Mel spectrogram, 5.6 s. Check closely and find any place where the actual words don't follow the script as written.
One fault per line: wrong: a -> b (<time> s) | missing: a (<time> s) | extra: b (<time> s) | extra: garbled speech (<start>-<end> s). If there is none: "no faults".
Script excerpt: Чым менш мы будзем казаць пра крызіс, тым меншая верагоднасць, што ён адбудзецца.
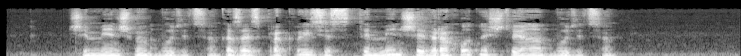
wrong: будзем -> адбудзецца (1.1 s)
